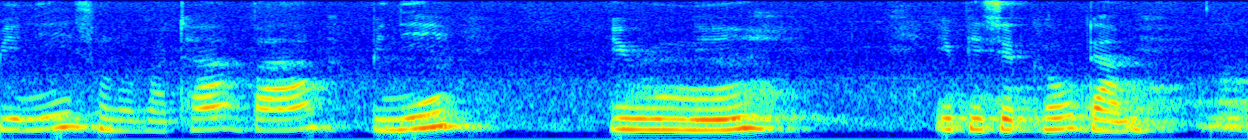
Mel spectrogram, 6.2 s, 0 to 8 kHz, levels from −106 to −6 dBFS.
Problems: constant background noise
